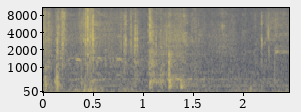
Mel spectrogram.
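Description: Honeybees buzzing as a steady hum over an open hive box, with a few sharp knocks of hive gear in the first half second.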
